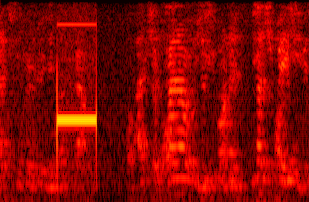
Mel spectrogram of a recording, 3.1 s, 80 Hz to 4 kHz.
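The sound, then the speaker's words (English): A single voicemail message tone sounds, a clean steady beep lasting under half a second, after which a man begins speaking. “You may dial 0 at any time for immediate assistance or leave me a message at the tone and I'll return your call as soon as possible.”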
